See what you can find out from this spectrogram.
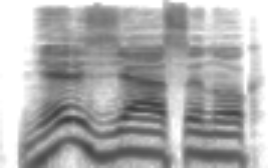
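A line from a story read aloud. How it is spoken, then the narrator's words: Repeated with a sigh. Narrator (Russian): повторил отец и вздохнул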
